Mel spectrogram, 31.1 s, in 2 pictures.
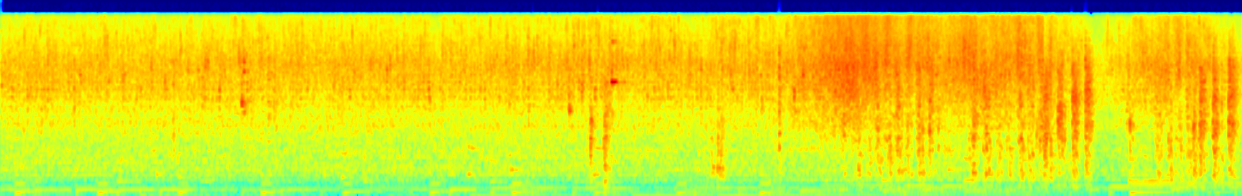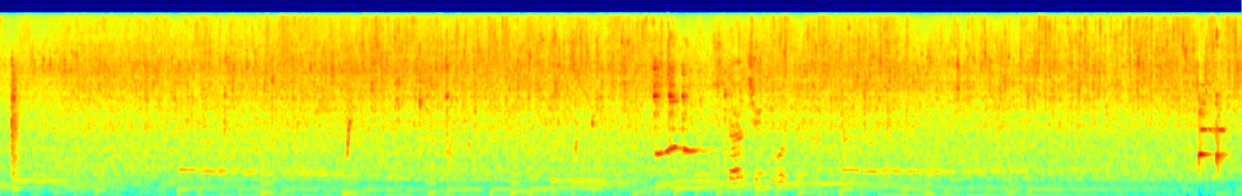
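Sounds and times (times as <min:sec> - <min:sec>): food sizzling in a frying pan: 0:00.0 - 0:31.0
wooden spatula scraping a pan: 0:08.8 - 0:15.8.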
